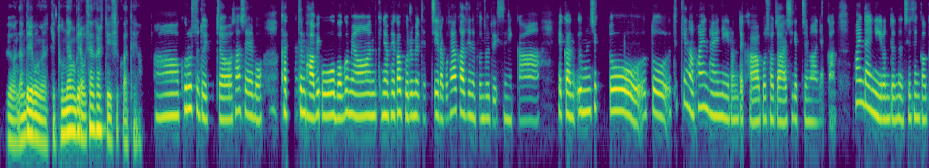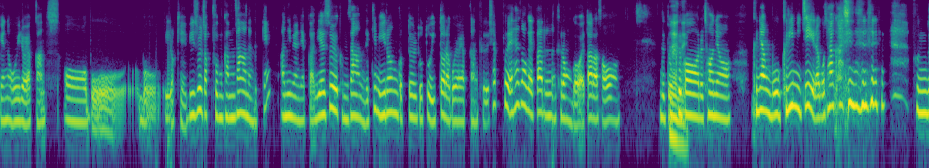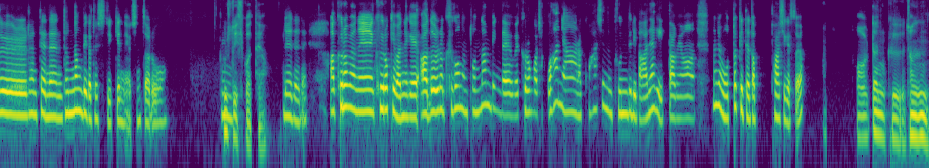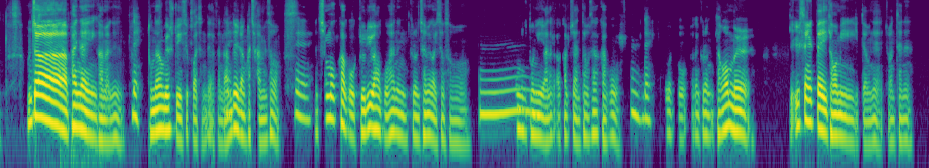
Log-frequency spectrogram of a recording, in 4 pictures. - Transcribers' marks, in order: static; other background noise; laughing while speaking: "생각하시는"; laugh; distorted speech
- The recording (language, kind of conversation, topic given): Korean, unstructured, 누군가 취미에 쓰는 돈이 낭비라고 말하면 어떻게 생각하시나요?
